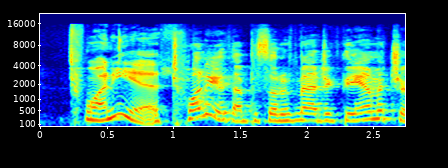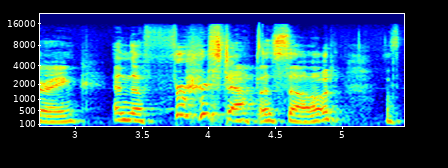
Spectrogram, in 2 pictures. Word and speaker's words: Amateuring: Well, I just say amateuring the way that it sounds. What do you mean? Like, that's how I tell people to spell it. Like, amateuring. It's like the way that it sounds. Like amateur and then put ing on the end.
